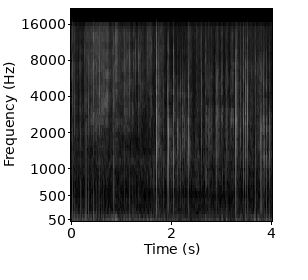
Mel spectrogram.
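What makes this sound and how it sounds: Fingernails scratch and tap on a small round white plastic Nivea cream jar, making a dense run of quick, dry clicks mixed with crinkly, scratchy rustling. The taps are short and sharp with a bright edge, over a soft low rumble.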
